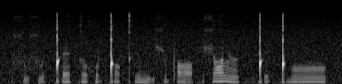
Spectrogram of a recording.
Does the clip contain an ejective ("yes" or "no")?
yes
